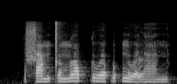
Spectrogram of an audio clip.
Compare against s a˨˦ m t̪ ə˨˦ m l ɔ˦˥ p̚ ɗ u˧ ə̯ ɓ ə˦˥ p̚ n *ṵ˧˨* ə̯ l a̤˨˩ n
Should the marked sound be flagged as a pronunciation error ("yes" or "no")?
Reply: yes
